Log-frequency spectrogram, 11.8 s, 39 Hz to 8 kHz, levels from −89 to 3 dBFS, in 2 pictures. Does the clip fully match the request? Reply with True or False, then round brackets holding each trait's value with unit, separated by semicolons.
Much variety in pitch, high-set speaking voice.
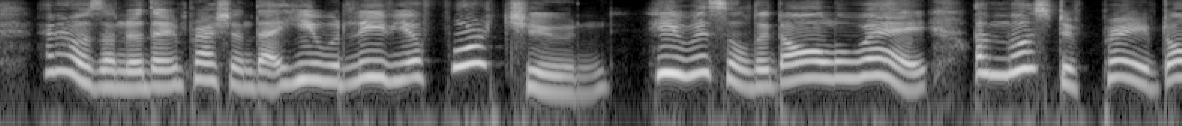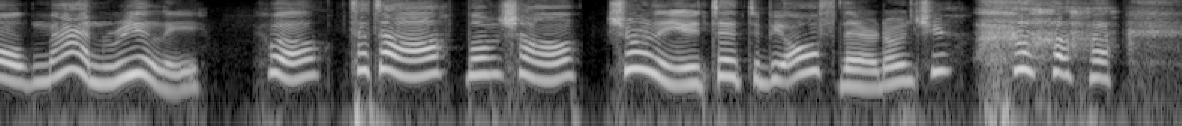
True (6.4 semitones; 285 Hz)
